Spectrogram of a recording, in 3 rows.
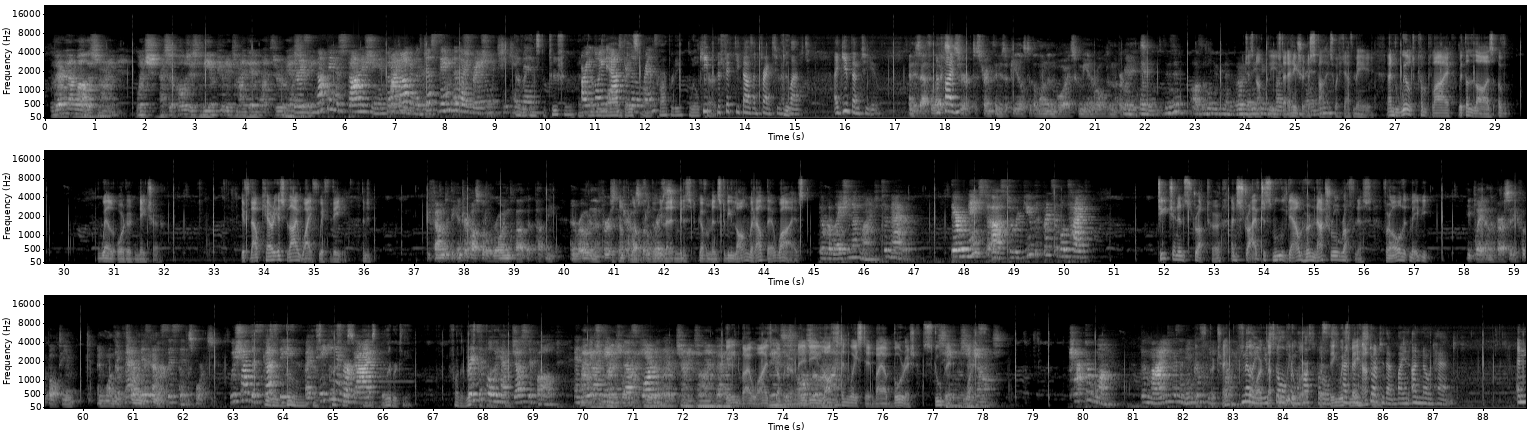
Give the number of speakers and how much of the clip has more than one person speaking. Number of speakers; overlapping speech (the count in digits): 8, about 31%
